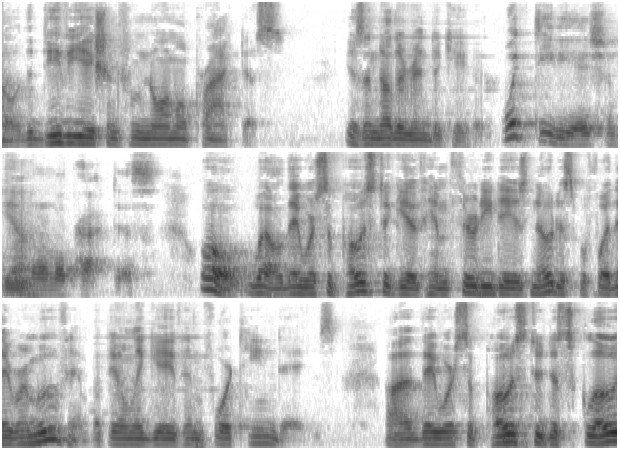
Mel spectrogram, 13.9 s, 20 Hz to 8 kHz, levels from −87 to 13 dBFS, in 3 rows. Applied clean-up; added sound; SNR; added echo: neural separator model SepFormer DNS4.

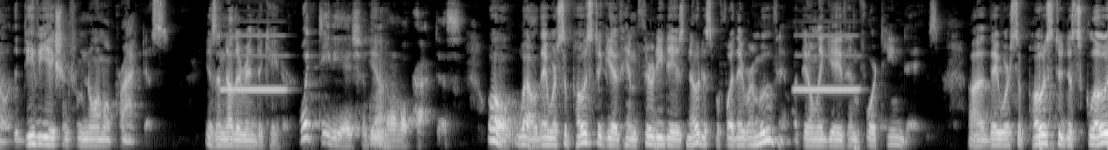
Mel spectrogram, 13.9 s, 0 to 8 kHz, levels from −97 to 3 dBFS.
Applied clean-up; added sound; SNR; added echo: classical method log-MMSE.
